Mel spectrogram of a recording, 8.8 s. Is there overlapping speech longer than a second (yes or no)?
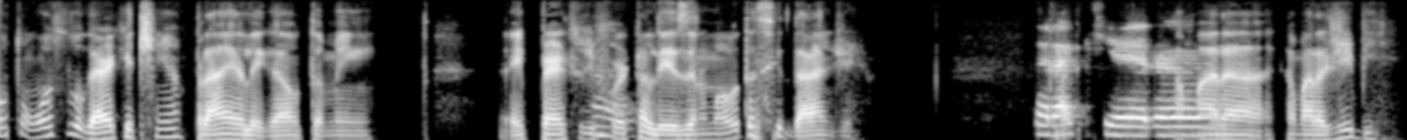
no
